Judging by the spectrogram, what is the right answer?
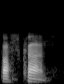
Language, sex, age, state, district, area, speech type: Assamese, male, 30-45, Assam, Udalguri, rural, conversation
